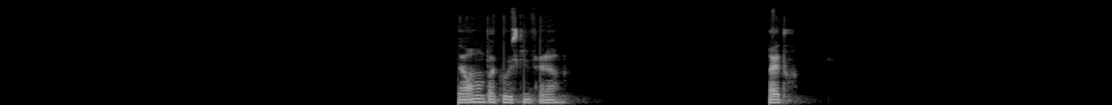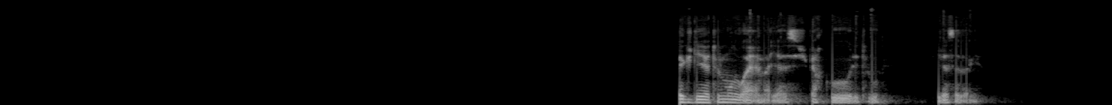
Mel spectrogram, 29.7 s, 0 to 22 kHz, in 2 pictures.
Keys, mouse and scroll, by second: 1.4 click, 3.3 click, 4.2 click, 5.4 alt+click, 6.9 click, 9.1 right click, 10.3 click, 12.3 click, 13.3 alt+click, 15.4 click, 18.2 click, 19.6 alt+click, 20.8 click, 23.2 click, 24.7 alt+click, 25.6 alt+middle click, 26.3 click, 28.7 click.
